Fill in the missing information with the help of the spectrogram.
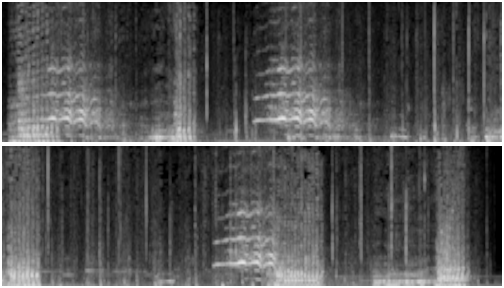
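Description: Horse whinnying three times, each a high, wavering call, with harsh noisy blasts between the calls.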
